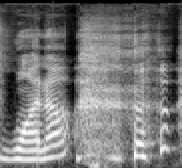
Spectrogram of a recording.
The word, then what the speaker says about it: Oana: It's wanna and then once you start typing wanna and like you go with that a lot of people don't know how to spell that. Yeah. O a n a. So wanna it's definitely and you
